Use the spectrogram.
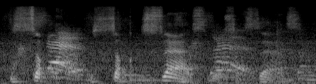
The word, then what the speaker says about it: success: Success. C가 연달아 두 번 나오면요. 첫 번째는 k, 두 번째는 s.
